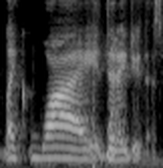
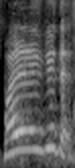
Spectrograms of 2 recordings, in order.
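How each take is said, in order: First: Said in the usual way. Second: Higher, despairing "did" in Why did I do this?; exasperated repeat. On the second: Real, not acted. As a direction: throw up your hands, pitch up on "did".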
